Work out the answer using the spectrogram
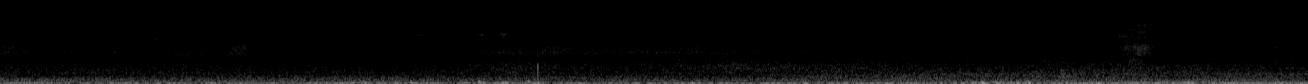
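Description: Small birds chirping and calling over a low, steady outdoor rumble, with a couple of short rustling noises near the end.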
